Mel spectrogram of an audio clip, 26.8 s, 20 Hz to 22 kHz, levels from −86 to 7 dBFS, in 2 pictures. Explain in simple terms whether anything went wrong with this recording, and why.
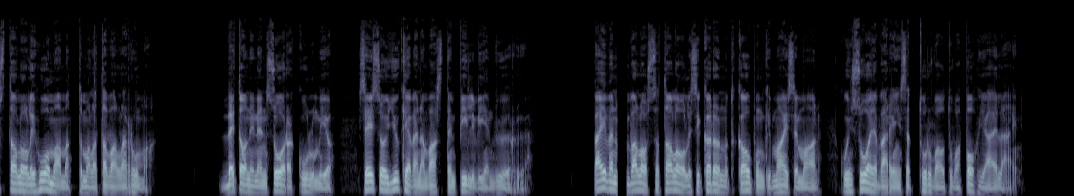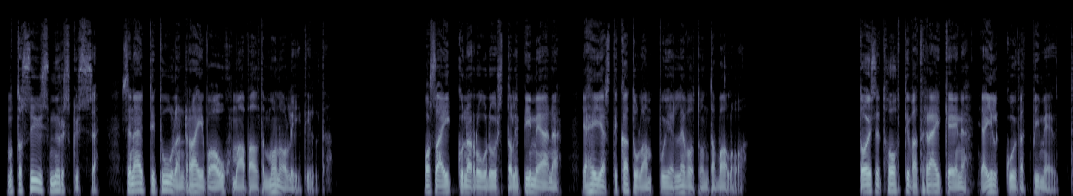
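At 7.72 seconds the sound abruptly cuts to silence for just over a tenth of a second, then picks up again at 7.85 s. This is a playback stall: the player most likely ran short of audio data, or was briefly held up, and went quiet until it caught up.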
